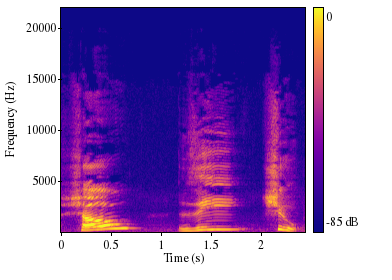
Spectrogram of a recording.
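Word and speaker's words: Shou Zi Chew: sound like an idiot Shu no show Z Chu and if I'm saying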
